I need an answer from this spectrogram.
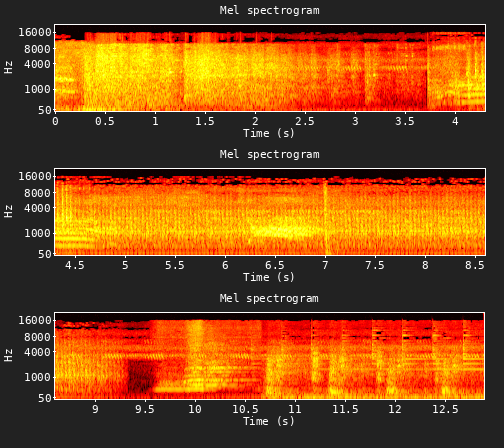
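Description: Vehicle engine sound, with a short steady pitched tone about ten seconds in, after which an even rhythm of about three knocks a second sets in.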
